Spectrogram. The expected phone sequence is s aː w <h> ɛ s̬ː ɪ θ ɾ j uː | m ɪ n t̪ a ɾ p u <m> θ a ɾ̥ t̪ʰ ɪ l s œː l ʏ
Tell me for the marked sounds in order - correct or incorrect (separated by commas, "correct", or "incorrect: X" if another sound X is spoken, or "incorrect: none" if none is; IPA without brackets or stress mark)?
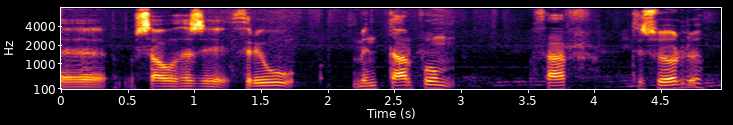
incorrect: θ, correct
